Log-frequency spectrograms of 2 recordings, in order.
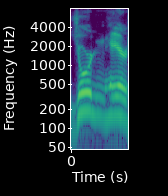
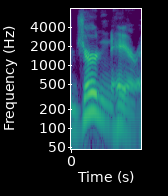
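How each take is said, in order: First: The first vowel sounds like 'or'. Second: The first vowel sounds like 'er'. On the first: The speaker calls it wrong. "correcting myself already" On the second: The speaker calls it right. "as it's better known as"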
